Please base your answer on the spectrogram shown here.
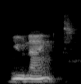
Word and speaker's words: Unite: unite light so um unite as in uniting nurses um yeah awesome awesome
